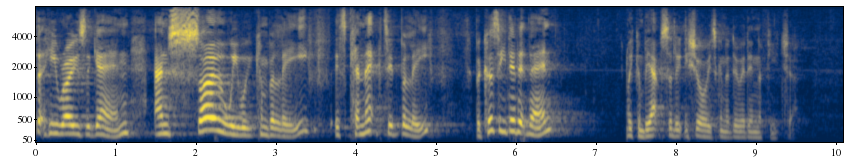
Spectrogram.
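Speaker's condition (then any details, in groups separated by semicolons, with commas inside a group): No condition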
